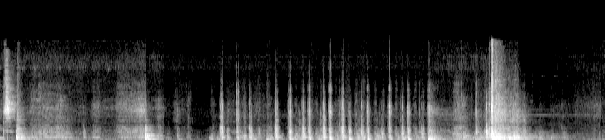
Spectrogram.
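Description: Quick-release squeeze clamp, reversed as a spreader, ratcheting in a rapid series of clicks as its trigger is pumped. About five seconds in there is a sharp crack as the biscuited melamine particleboard glue joint gives way under the load.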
